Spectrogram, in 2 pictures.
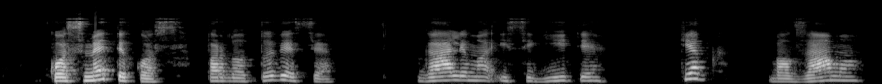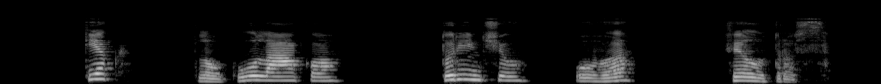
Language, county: Lithuanian, Klaipėda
